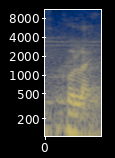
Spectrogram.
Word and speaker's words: coli: और कोलाई, main याद रखिएगा कोलाई, इसका स्पेलिंग होता है COLI, कोलाई।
